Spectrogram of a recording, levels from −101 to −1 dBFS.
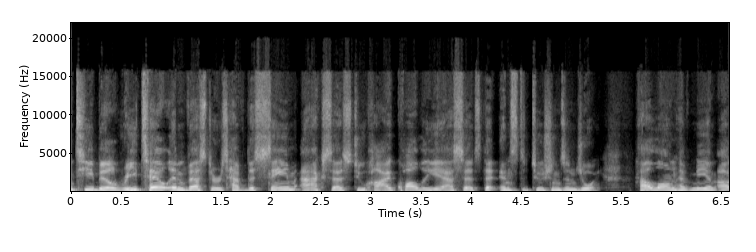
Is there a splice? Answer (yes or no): no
